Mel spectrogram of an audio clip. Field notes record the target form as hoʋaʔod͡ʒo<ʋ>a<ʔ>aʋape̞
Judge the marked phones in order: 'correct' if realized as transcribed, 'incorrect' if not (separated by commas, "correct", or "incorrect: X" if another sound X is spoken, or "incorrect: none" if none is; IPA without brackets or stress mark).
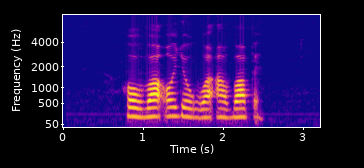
incorrect: w, correct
